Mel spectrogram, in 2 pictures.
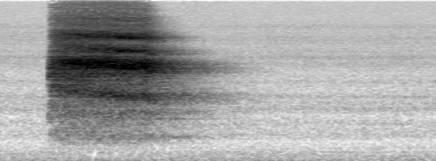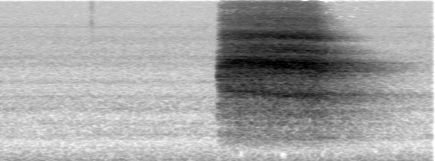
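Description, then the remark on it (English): Two harsh, rasping screeches of a barn owl (white owl), each lasting about a second, separated by several seconds of quiet background hiss. The calls are clear, with no voices. “This week, three pieces with the sound of the white owl.”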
